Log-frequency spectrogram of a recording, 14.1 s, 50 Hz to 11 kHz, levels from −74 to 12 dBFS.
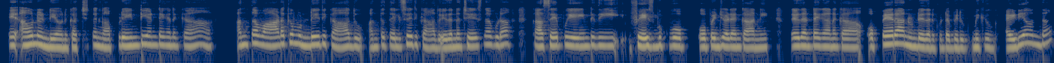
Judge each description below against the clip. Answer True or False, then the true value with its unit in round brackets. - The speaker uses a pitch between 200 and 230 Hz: True (220 Hz)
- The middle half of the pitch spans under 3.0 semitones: True (2.6 semitones)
